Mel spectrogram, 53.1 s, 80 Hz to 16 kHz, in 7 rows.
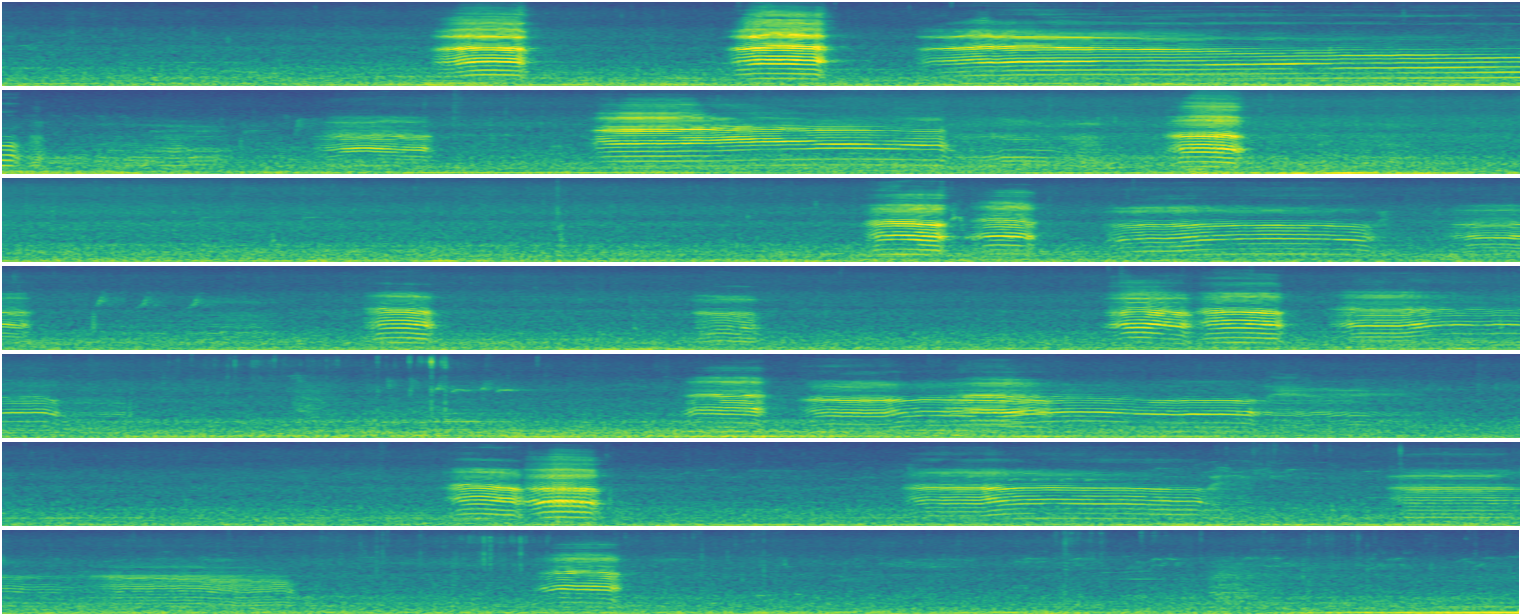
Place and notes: I was sitting on the river bank, near a culturally significant cave in North Fremantle. The cove is called Rocky Cove, and the cave is Wagyl Cave (Rainbow serpent). A cormorant surfaced next to me, then took off and flew away, and three Australian Ravens flew up and perched above me, talking to themselves.
23 October, 13:30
